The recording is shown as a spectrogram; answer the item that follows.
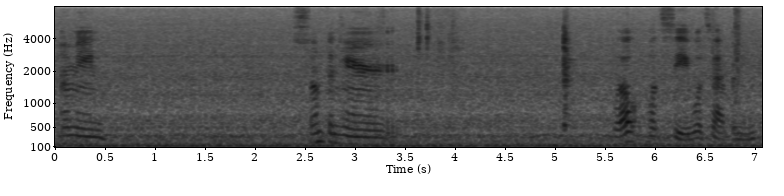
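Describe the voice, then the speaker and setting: A tarot reader who hosts a channel talks slowly in a mid-range voice, rambling informally, thinking aloud and swearing casually. A fan runs steadily in the room throughout the recording.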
